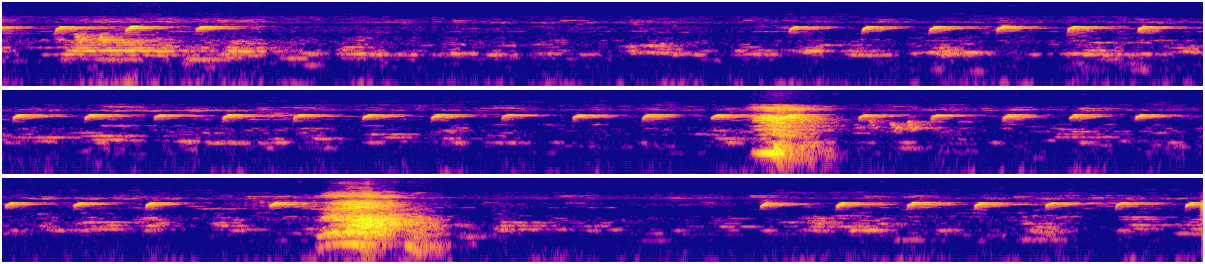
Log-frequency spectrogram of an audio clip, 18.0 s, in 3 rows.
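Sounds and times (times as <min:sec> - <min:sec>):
bird repeating high falling chirp: 0:00.0 - 0:01.3, 0:03.8 - 0:14.3
lower bird chirps: 0:00.0 - 0:18.0.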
